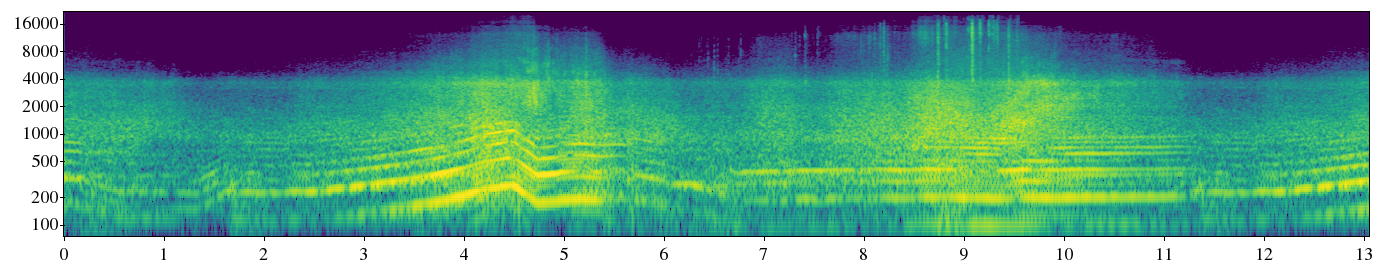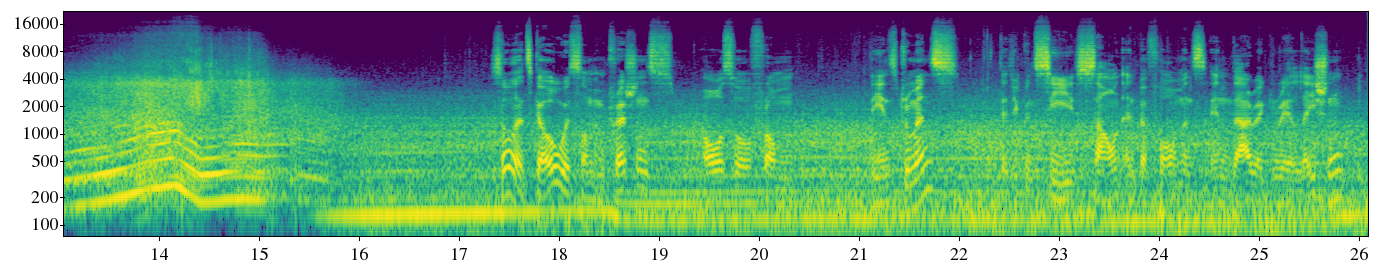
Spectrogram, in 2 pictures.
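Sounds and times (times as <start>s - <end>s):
car engine revving hard: 1.4s - 11.3s, 12.0s - 16.6s.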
